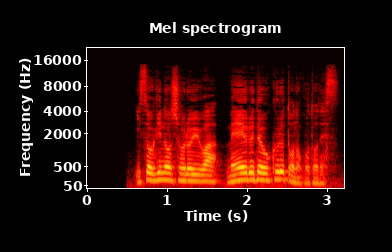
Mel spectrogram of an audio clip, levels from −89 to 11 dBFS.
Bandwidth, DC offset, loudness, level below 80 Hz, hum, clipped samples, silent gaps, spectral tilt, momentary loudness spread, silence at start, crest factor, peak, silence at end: 14.5 kHz; under 0.1%; -27 LUFS; -60 dBFS; none; under 0.1%; none; -6 dB/octave; 12 LU; 0.6 s; 14 dB; -12 dBFS; 0.1 s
